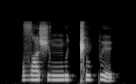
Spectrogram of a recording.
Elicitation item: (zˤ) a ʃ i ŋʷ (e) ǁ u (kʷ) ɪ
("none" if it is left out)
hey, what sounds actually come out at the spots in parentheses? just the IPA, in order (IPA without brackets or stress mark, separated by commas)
zˤ, i, p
